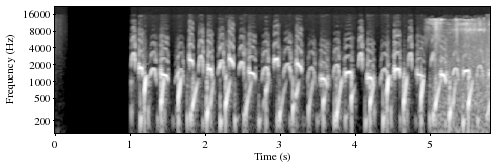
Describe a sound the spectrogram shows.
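A soapy sponge squeaks and squelches rapidly.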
